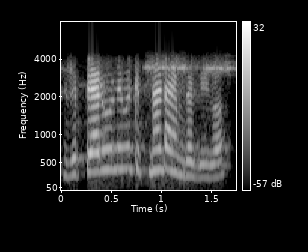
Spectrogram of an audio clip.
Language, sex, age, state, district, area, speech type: Hindi, female, 18-30, Madhya Pradesh, Chhindwara, urban, conversation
